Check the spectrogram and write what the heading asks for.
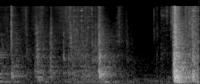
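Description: Tubes and bottles of sealant and threadlocker being handled in an open metal toolbox drawer: a few light knocks, then one sharper knock near the end.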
